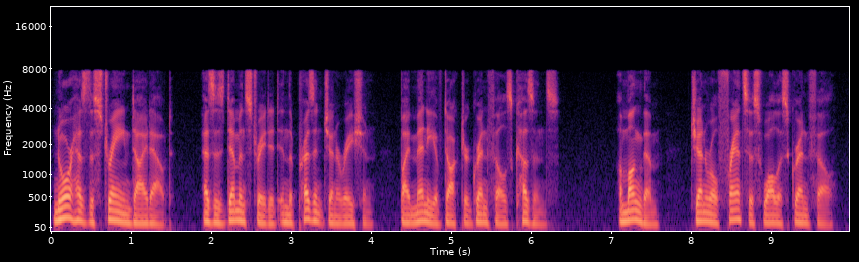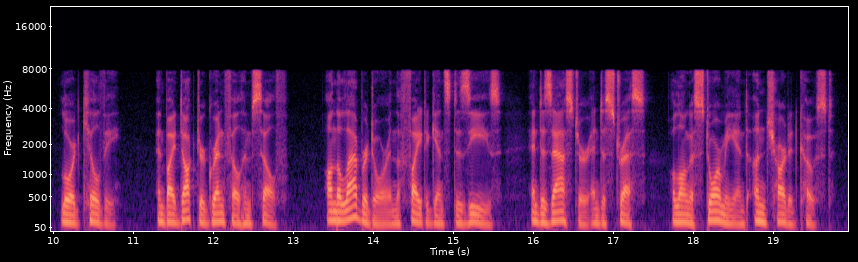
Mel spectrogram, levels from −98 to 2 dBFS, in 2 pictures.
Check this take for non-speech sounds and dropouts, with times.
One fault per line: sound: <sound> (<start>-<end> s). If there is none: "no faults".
no faults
